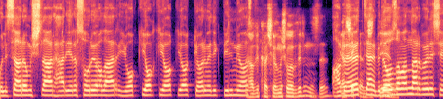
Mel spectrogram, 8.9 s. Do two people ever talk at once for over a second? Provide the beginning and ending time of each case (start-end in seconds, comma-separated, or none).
6.6-8.0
